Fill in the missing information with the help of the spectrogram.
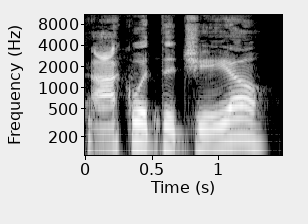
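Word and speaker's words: Acqua di Giò: I think the Aqua di Gio is a very safe play. I mean, it goes right in. – Okay. Watt, let me step in here. It's Aqua di Gio.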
